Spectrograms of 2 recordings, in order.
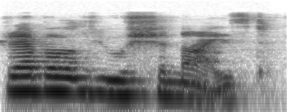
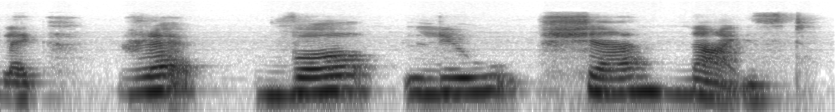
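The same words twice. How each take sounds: First: Said in the usual way. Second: Revolutionized split into slow separate syllables, re-vo-lu-tion-ized; broken down slowly. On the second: Shown as a demonstration. Teacher showing test takers how to split the word revolutionized, syllable by syllable. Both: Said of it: "you can break it down".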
